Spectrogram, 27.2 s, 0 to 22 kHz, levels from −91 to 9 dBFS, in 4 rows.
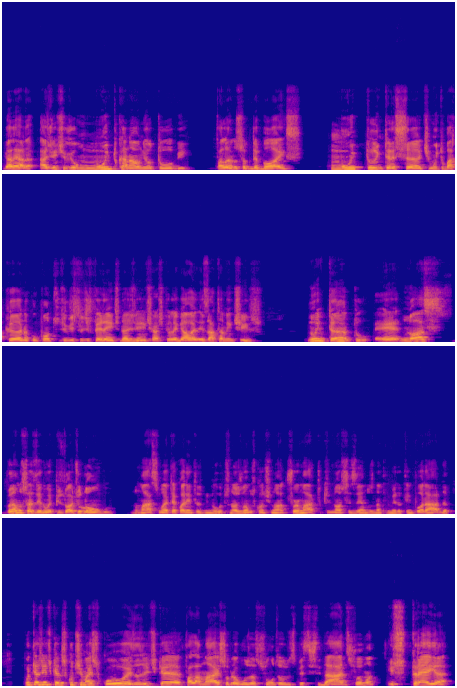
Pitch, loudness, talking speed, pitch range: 155 Hz, -20 LUFS, 170 wpm, 135-190 Hz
